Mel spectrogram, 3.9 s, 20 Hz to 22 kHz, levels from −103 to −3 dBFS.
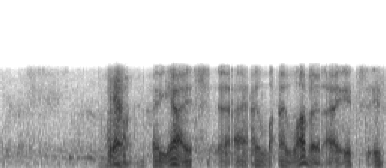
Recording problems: garbled, watery; badly; nothing above 4 kHz
murmuring crowd; faint; throughout; 20 dB below the speech
choppy; very; 11% of the speech affected

